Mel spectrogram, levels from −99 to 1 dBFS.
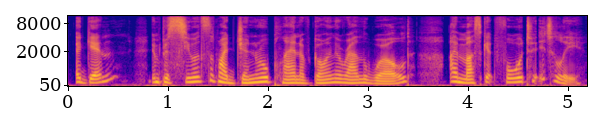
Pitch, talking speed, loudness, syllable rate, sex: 190 Hz, 210 wpm, -19 LUFS, 6.1 syllables/s, female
